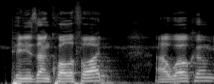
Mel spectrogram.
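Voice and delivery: sexy husky podcast voice. Real, not acted. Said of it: "my sexy husky voice on".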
